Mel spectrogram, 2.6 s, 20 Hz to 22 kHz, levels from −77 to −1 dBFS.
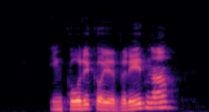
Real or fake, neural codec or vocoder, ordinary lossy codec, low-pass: fake; vocoder, 44.1 kHz, 128 mel bands, Pupu-Vocoder; none; 19.8 kHz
